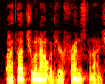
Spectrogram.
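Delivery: high, baffled question; surprised. Retold or imitated. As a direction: sound thrown and confused. Disbelieving phone call retold.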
